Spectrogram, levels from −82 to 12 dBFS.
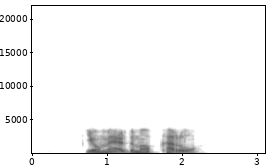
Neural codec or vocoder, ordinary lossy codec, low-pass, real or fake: codec, 16 kHz, 4 kbps, X-Codec, WavLM features, trained on Multilingual LibriSpeech; Opus, 16 kbps; 3.6 kHz; fake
